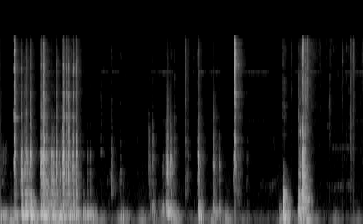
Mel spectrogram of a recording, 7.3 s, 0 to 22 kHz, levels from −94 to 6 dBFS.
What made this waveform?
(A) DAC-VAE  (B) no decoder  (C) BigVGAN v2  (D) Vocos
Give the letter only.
B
